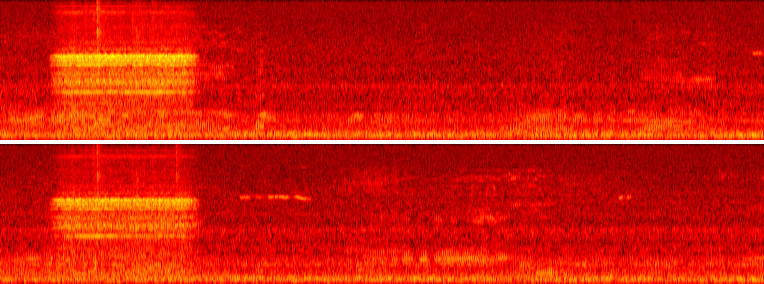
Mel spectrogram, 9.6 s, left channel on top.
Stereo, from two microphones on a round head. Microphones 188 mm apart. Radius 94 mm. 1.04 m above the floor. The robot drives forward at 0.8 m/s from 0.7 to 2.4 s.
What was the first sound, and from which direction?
Only background noise.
